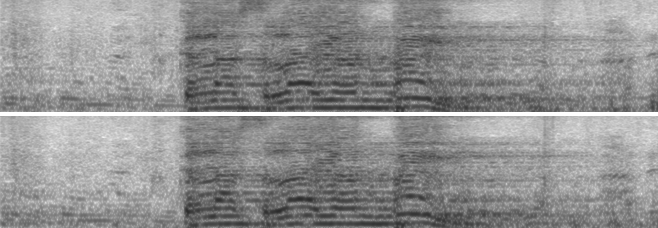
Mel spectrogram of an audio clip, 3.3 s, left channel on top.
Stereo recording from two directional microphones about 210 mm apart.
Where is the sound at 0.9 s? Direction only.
40° right (ahead or behind).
